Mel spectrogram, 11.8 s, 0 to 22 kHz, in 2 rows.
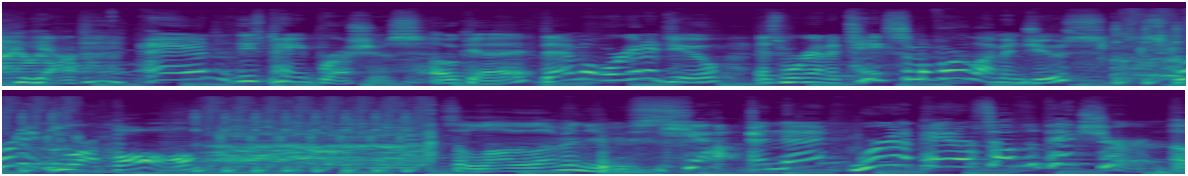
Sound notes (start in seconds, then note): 5.4 glugging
